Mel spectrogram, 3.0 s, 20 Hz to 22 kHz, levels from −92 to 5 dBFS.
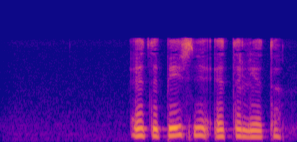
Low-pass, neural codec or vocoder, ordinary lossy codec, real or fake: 7.2 kHz; none; MP3, 48 kbps; real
